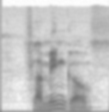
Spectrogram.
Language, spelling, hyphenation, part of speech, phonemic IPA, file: Dutch, flamingo, fla‧min‧go, noun, /ˌflaːˈmɪŋ.ɡoː/, Nl-flamingo.ogg
- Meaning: 1. a flamingo, bird of the family Phoenicopteridae 2. the greater flamingo, Phoenicopterus roseus 3. synonym of rode ibis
